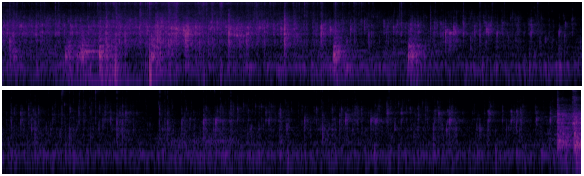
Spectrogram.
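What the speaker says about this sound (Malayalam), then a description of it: "കടുക് താളിക്കാം." Mustard seeds tempering in hot oil for sambar: a steady, close crackling sizzle with scattered sharp pops, fading a little toward the end, with no talking.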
